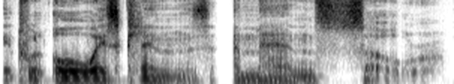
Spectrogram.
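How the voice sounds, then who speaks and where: A super deep solemn voice of authority for a game, pompous n ceremonious, dry close sound. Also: male voice, fairly even intonation, slow, dark tone, breathy edge, no echo, exaggerated voice. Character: solemn, grandiose inner voice of authority exalting honour. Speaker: voice actor. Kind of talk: scripted game voice lines, theatrical narration.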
